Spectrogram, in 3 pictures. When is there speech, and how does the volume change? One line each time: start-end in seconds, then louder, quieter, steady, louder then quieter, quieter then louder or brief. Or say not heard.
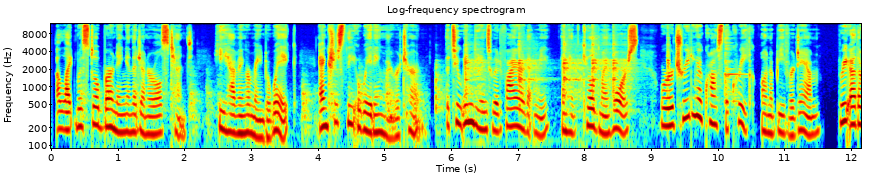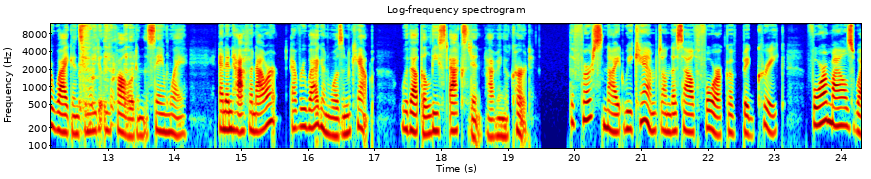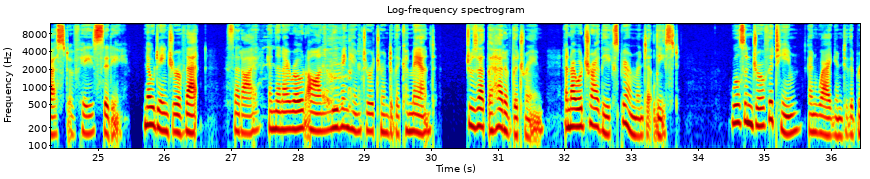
0.0-36.4 steady.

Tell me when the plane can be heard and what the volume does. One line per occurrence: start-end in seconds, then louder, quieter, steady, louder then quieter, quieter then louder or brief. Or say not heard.
not heard.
